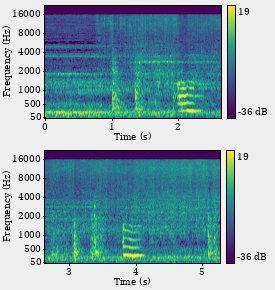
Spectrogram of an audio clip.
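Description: Hot dogs sizzling in an oiled frying pan on a gas camp stove, with a few light knocks as more are set into the pan.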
